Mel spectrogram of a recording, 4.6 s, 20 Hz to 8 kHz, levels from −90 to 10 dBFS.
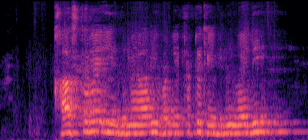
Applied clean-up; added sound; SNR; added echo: neural separator model SepFormer DNS4.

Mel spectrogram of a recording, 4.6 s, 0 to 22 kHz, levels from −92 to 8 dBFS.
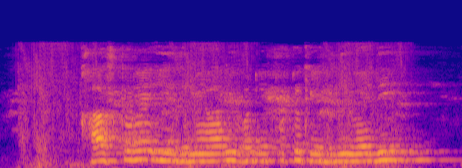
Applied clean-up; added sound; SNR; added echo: none; Tearing; 18 dB; reverberation time 1.2 s.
